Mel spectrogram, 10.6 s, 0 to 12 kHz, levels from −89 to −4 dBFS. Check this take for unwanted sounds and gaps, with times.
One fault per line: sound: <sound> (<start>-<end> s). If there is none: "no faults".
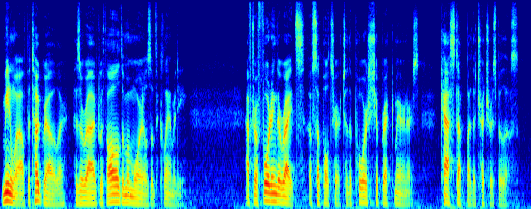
no faults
